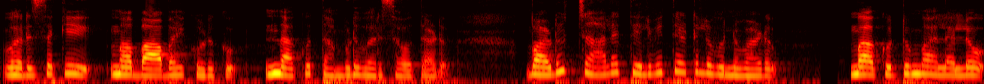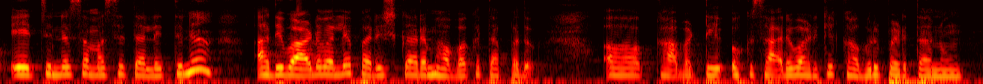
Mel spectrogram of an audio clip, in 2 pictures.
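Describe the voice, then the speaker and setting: A woman voicing a landlord's concerned, devoted wife in an animated moral story. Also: mid-range voice, normal speed, lightly acted. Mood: reassuring.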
